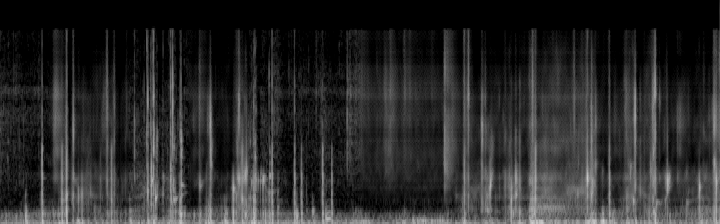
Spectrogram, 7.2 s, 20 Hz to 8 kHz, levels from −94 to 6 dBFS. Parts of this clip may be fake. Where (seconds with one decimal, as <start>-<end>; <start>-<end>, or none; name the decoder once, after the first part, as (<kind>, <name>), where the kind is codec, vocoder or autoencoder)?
0.5-1.3 (vocoder, Vocos); 1.9-2.5; 3.6-7.2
